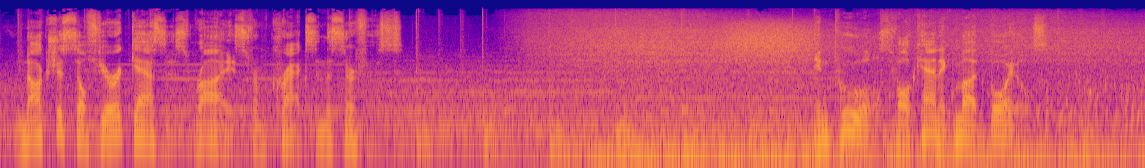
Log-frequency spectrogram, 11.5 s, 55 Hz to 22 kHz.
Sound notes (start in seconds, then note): 5.1 gases hissing; 5.3 ominous music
